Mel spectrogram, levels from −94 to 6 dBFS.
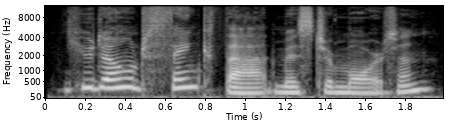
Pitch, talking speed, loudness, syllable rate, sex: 210 Hz, 180 wpm, -18 LUFS, 3.9 syllables/s, female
